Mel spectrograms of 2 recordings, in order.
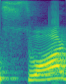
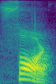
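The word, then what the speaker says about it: sword: भी क्या है साइलेंट अगर एस के साथ कभी अगर डब्लू आ रहा है एस के बाद तो वहां पे भी डब्लू क्या होता है साइलेंट होता है फॉर एग्जांपल तलवार की इंग्लिश देख लेते हैं ट्स स्वर्ड इसको हम स्वर्ड नहीं पढ़ते हैं सर्ड सर्ड सड सिमिलरली देर इज अ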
